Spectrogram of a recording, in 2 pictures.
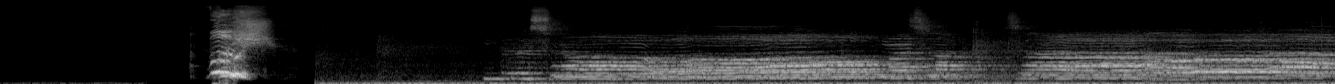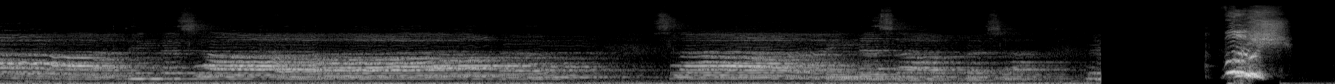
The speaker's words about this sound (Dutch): En componist Ivan Fischer heeft van dat versje weer een muziekstuk gemaakt dat is uitgevoerd door het Cobra Ensemble. Ik zal je een stukje laten horen.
